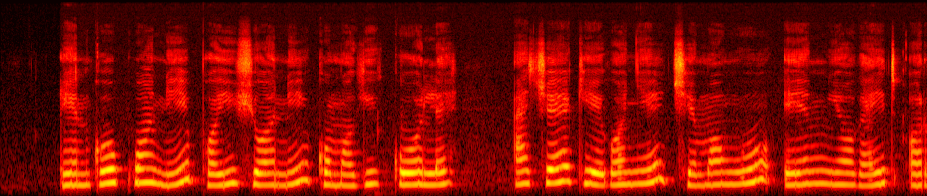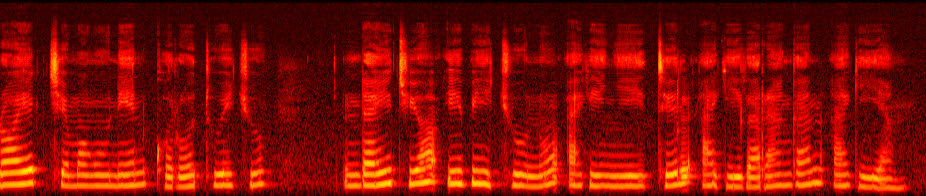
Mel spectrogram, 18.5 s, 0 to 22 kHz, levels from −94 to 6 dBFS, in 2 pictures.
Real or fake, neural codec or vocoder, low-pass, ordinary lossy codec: fake; vocoder, 44.1 kHz, 128 mel bands every 256 samples, BigVGAN v2; none; none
